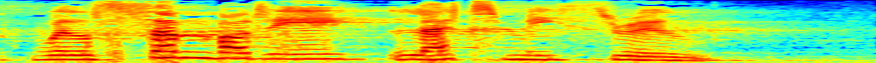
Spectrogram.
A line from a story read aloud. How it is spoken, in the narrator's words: said in a very loud voice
